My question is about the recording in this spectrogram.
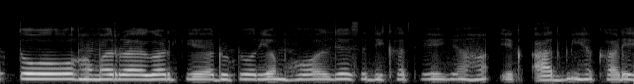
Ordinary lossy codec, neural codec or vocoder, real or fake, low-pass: none; none; real; none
